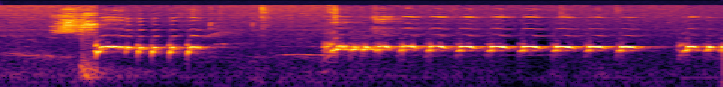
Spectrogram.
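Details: Female perkutut, the zebra dove, calling for a male to lure wild doves: bursts of fast stuttering coos that settle into long runs of even, level notes repeated several times a second, over light background noise.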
